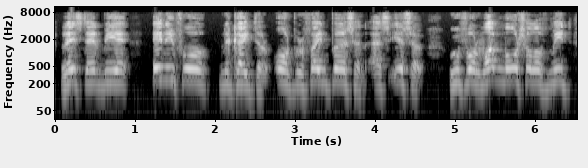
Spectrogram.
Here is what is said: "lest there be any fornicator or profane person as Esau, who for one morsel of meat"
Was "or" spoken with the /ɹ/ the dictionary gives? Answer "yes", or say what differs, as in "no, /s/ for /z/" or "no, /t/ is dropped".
yes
